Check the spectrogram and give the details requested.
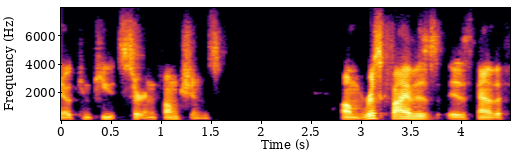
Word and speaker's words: RISC-V: more so what is risk five um when you read it it says risk v but it's actually pronounced risk five it's the fifth iteration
